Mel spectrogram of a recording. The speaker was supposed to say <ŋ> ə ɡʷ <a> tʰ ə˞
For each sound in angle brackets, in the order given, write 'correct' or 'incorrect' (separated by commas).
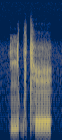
incorrect, incorrect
